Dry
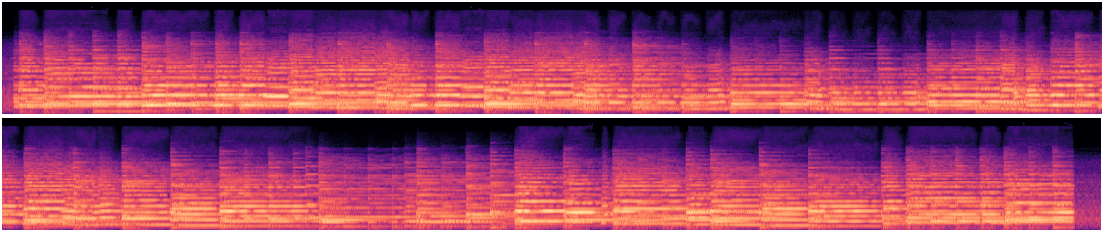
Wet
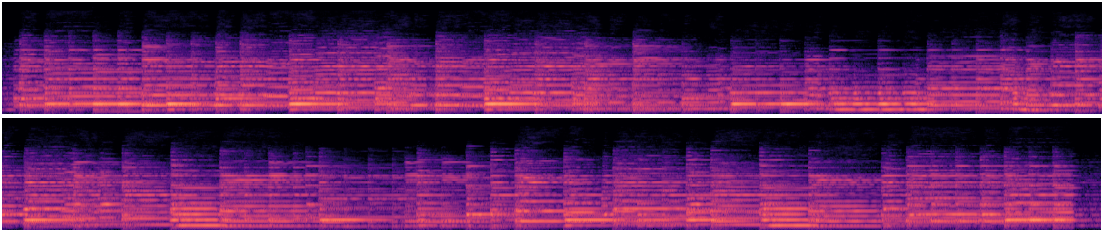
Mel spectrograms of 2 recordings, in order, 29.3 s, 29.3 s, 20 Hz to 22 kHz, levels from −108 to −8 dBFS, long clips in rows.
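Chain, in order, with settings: feedback comb 190 Hz, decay 0.3 s, harmonics all, mix 100%; trim -3 dB

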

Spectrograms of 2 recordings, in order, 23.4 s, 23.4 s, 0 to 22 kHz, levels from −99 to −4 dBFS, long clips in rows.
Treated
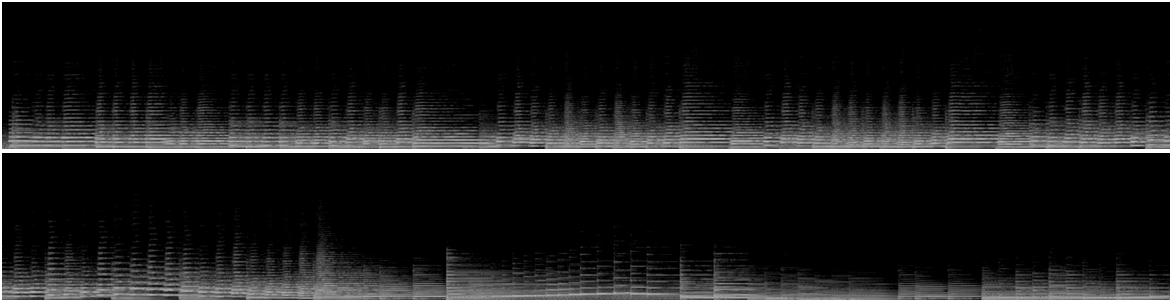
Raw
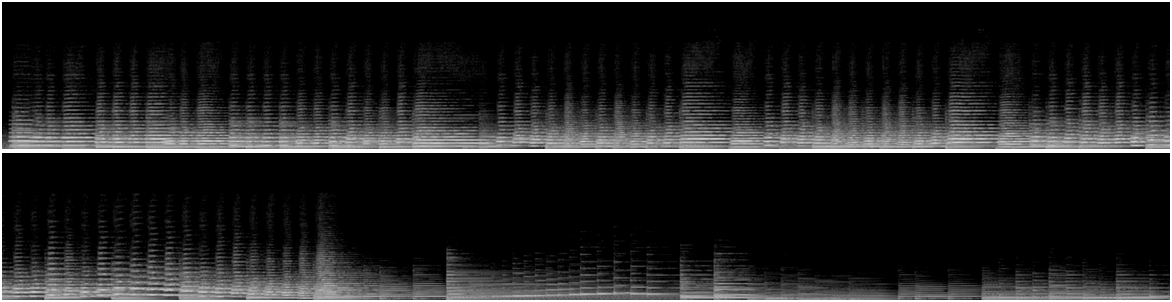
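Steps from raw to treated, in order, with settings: compression, threshold -39 dBFS, peak gain reduction 16 dB; trim +2 dB

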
